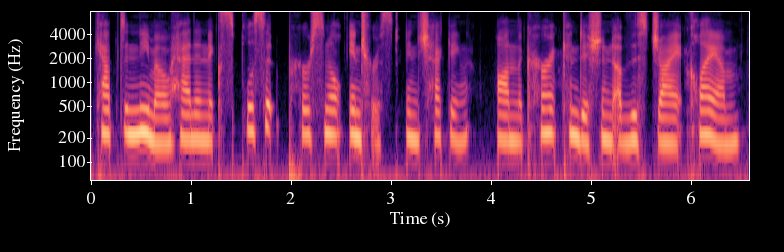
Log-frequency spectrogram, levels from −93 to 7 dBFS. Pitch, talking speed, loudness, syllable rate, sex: 205 Hz, 155 wpm, -17 LUFS, 4.9 syllables/s, female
